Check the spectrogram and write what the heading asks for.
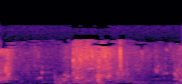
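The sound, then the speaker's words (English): Kayak paddling through choppy water, with broad splashing and sloshing surges rising and falling unevenly as the paddle strokes push through small waves, fairly quiet and with no voices. “I am kayaking. I'm just paddling a few more so you can hear the beautiful sounds of the waves”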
